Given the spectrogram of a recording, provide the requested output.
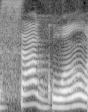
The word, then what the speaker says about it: saguão: Já na palavra saguão, a gente pronuncia o U, guão.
